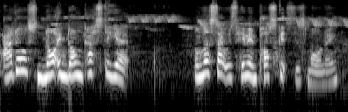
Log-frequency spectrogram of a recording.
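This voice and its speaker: A woman playing a guarded, sharp-tongued wartime schoolgirl in an audio drama, giving brisk, dry retorts. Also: high-pitched, animated, a little hiss or hum. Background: birdsong.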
